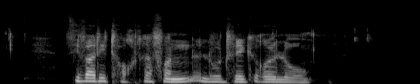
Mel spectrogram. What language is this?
German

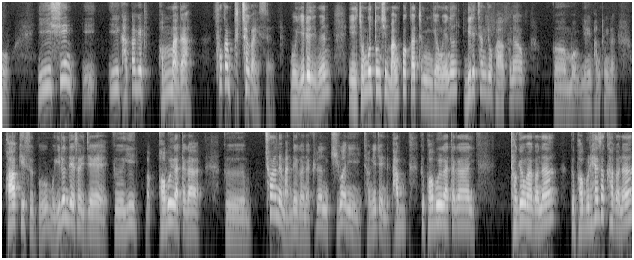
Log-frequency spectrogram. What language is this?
Korean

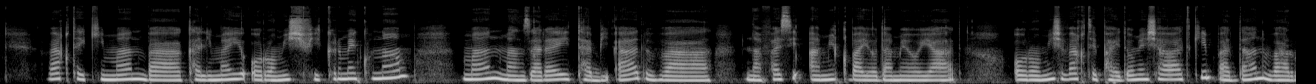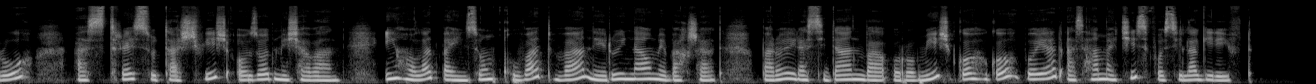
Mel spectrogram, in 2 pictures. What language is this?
Bukharic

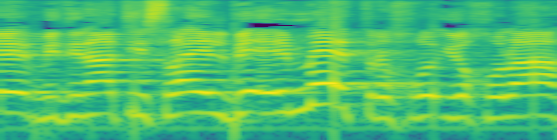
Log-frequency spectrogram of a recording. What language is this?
Hebrew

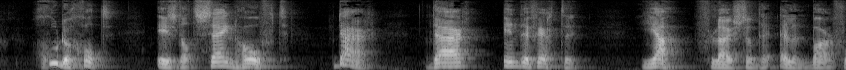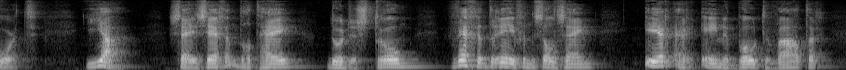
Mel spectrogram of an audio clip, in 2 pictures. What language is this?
Dutch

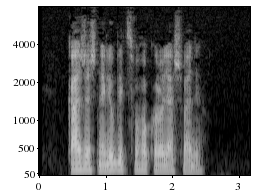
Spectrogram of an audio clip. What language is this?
Ukrainian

